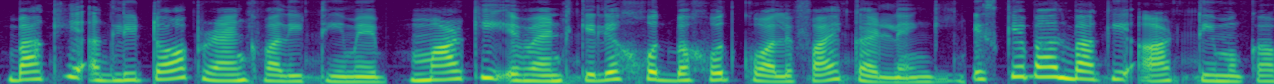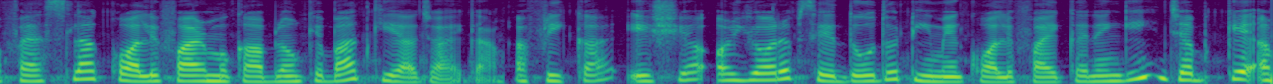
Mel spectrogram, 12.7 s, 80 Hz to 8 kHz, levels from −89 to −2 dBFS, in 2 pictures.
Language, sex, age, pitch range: Urdu, female, 20-39, 190-260 Hz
